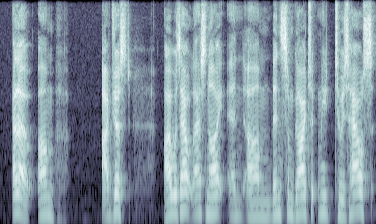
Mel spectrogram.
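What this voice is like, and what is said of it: Attempted British accent. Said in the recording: “are, you gonna um, do, to do an accent? You gonna do a British accent? ... I can try.”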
